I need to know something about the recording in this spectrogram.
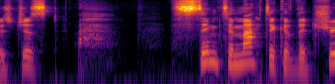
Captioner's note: sigh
